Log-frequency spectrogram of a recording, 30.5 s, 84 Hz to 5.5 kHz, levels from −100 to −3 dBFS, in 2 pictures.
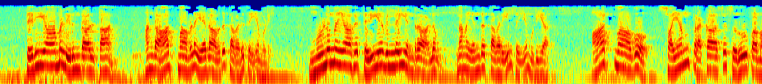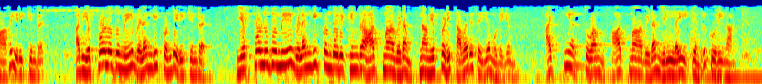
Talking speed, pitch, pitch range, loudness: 75 wpm, 155 Hz, 135-185 Hz, -13 LUFS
